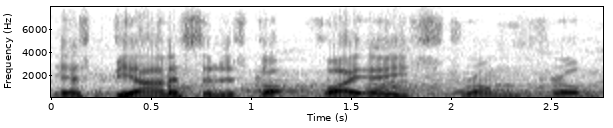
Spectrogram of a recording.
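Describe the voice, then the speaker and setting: A man commentating darts in a measured, technical way, calling out scores and checkouts. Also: medium pitch, fairly even intonation, highs cut off, a crowd in the background.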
